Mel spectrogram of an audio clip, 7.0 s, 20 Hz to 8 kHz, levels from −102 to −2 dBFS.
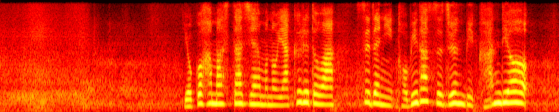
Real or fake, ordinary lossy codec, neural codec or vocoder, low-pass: fake; Opus, 64 kbps; codec, 16 kHz in and 24 kHz out, 0.9 kbps, LongCat-Audio-Codec, fine tuned four codebook decoder; 7.2 kHz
